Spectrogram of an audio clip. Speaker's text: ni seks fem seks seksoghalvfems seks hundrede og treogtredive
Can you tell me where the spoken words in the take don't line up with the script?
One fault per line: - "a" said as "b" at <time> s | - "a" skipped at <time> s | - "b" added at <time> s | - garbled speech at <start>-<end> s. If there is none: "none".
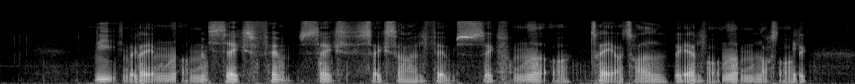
- garbled speech at 1.2-2.1 s
- garbled speech at 6.7-8.1 s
